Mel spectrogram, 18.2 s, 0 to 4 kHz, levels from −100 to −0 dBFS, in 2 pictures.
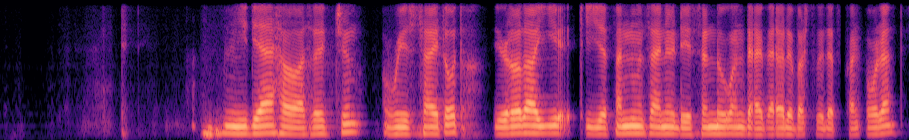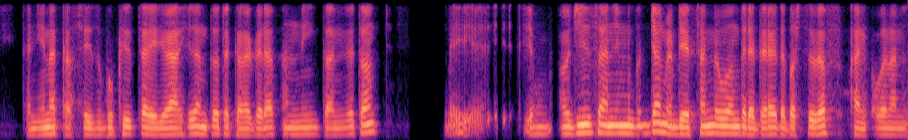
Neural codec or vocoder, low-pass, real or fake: codec, 16 kHz, 0.5 kbps, FunCodec, trained on Chinese and English, 25 frames a second; 3.6 kHz; fake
